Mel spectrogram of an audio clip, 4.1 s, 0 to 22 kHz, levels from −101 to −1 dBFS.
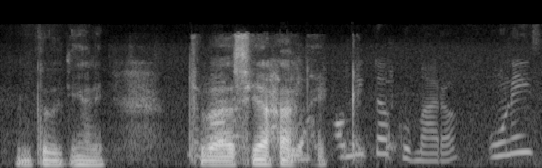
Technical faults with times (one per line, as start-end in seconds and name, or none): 0.00-0.11 speech suppressed in double talk
0.81-4.07 input switched to a poorer device
1.81-2.59 speech suppressed in double talk
2.21-2.32 echo leak
2.62-2.99 echo leak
